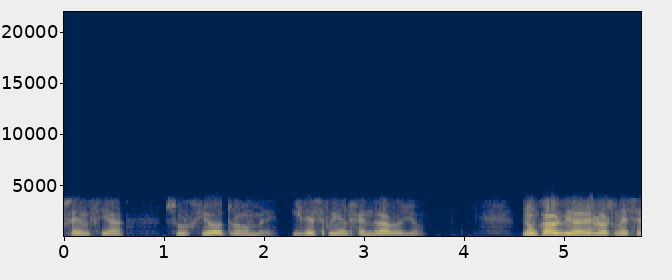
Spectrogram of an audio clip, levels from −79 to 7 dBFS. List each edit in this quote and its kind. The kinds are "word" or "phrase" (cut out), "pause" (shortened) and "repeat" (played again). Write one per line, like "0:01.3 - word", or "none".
0:02.2 - pause
0:02.6 - word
